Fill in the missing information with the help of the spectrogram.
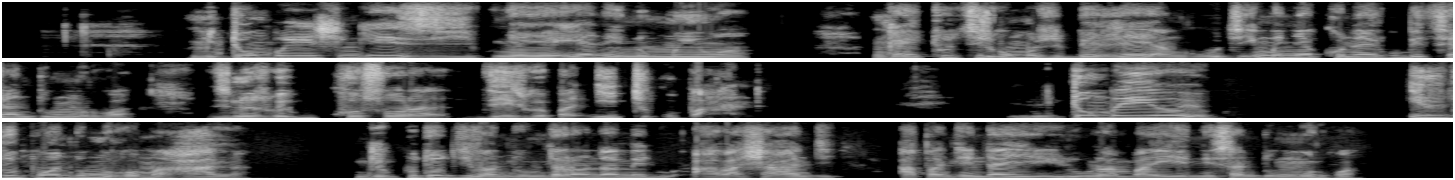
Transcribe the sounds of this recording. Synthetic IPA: mito̞mbo̞je̞t͡ʃiŋɡe̞zikuɲaɲaijane̞nomwiwa | ŋɡaitʰot͡sirwomuʐibʱe̞ɮe̞ɦaŋɡokut̬iːmwe̞nakʰonaiɾikuɓe̞t͡se̞ɾandumurwad͡zino̞zwek̬ukʰo̞so̞ɾad͡zezwe̞paɗitʰikupaːnda | mito̞mbo̞ijo̞jo̞ | iɾikuto̞piwandumurwamaɦala | ŋɡe̞kuto̞t̬iʋantʰumudaɾandame̞ɗuaʋaʃandi | apande̞ndajeirikurambajenesandumuːrwa

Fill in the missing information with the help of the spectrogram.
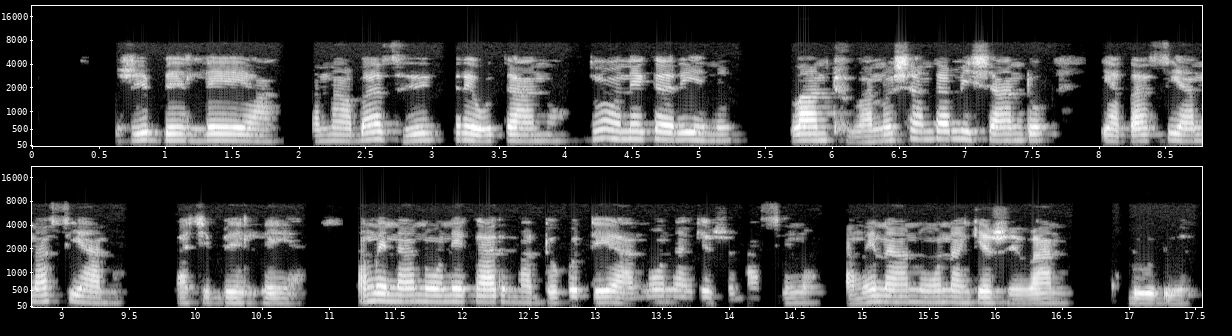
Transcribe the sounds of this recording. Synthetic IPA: ʐibʱe̞ɮe̞ja | naɓazire̞utaːnarino̞ːne̞karine | ʋantʰuʋano̞ʃandamiʃando̞ | jakasijanasijana | pat͡ʃibʱe̞ɮe̞ja | pa̰mwe̞naano̞ːne̞kaːɾimadʱo̞ko̞dʱe̞jaːno̞ːnaŋɡe̞ʐe̞masino̞ | amwe̞naːno̞ːnaŋɡe̞ʐe̞ʋan̤u | kuɗuɗwe

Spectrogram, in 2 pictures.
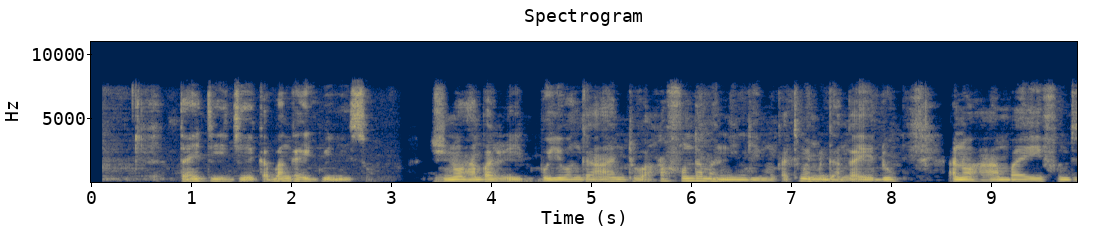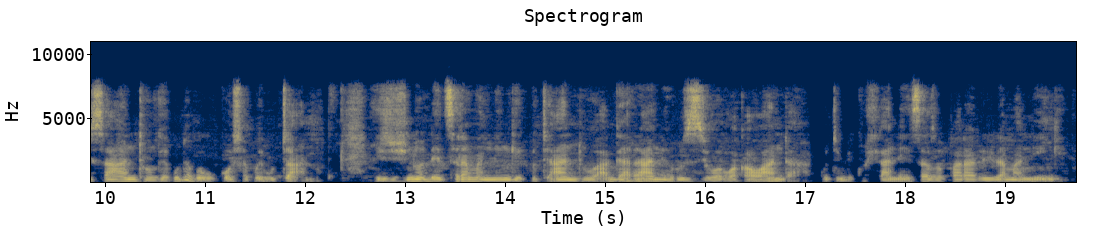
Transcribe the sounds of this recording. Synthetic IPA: taitid͡ʒe̞kaɓaŋɡaiɡʱwinḭso̞ | ʐino̞ɦambaʐḛibʱujiwaŋɡeantʰua̰kafundamaniŋɡimukatimwe̞miɡʱaŋɡa̰je̞ɗua̰no̞ɦambaefundisaːntʰuŋɡe̞kuɗakwe̞kuko̞ʃakwe̞̰uta̰ːno̞iʐiʐino̞ɗe̞t͡se̞ɾamaniŋɡikutiantʰua̰ɡʱa̰ɾa̰ːne̞ɾuziwo̞rwaka̰wa̰ndakutimiku̥ɬa̰ne̞̰isazo̞paɾarira̰manḭːŋɡi

